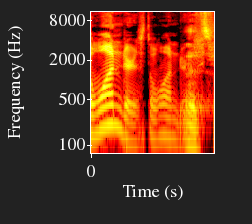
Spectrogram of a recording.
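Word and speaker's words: Oneders: So that's the Oneaters. Wait, Yep. did I mispronounce that? Oh, the Wonders.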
